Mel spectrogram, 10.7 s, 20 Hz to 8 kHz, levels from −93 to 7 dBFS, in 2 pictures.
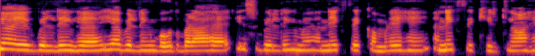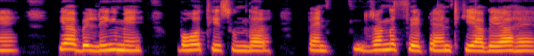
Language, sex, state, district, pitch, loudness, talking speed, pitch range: Hindi, female, Bihar, Saran, 235 Hz, -16 LUFS, 185 wpm, 225-250 Hz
